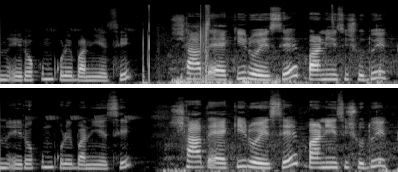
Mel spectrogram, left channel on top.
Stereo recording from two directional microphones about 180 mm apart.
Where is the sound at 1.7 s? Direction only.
35° right (ahead or behind).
